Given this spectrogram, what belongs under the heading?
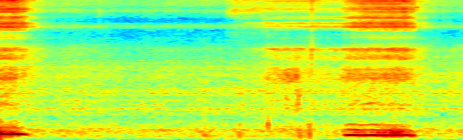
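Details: Man who denies snoring, heard from the living room: two loud, low, rumbling snores separated by a quiet pause, with faint room noise between.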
